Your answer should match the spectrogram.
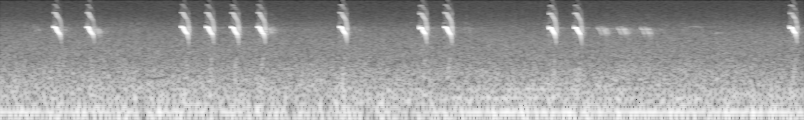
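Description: Wild birds, which look like all females, perching in a big tall tree, call in a series of sharp, high-pitched chirps, about a dozen in irregular bursts, often in quick pairs, standing out clearly over a faint low background rumble. No one speaks.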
